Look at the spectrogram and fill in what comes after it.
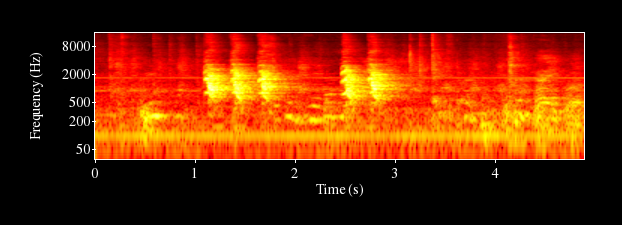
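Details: Poodle with a queen-like temperament that bites, recorded indoors during a training session on the owner's mindset; sharp barks come in two tight bursts, three then two, over a steady low room hum with some human speech.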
